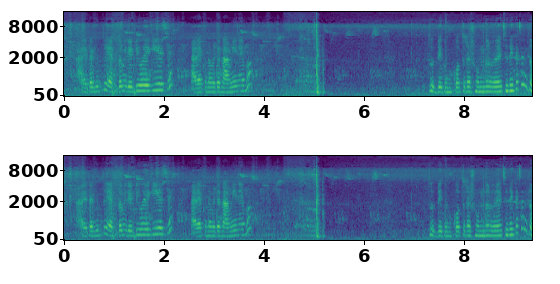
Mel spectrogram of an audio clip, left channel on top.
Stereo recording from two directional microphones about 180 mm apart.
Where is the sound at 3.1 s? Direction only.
10° right (ahead or behind).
